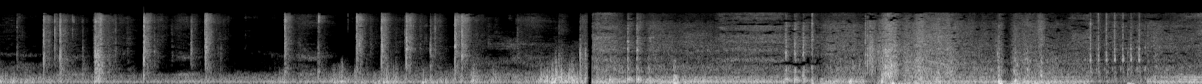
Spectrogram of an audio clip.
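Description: Gunfire: many sharp shots in quick, irregular bursts for about five seconds. About six seconds in the sound changes abruptly to a dense, steady noise with a few louder cracks in it.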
